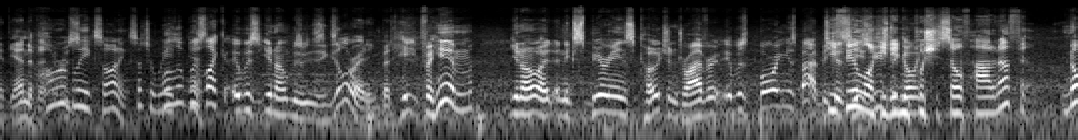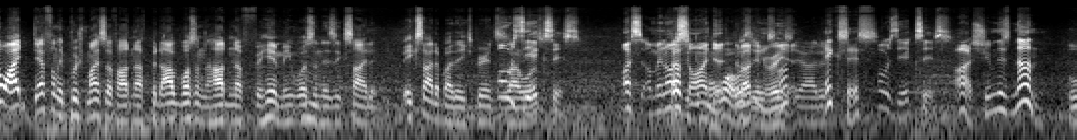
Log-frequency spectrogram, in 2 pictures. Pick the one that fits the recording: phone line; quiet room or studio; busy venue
busy venue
